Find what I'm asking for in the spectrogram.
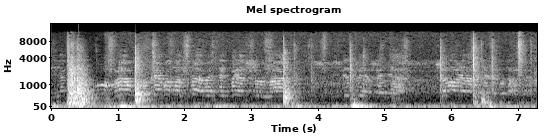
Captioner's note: radio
